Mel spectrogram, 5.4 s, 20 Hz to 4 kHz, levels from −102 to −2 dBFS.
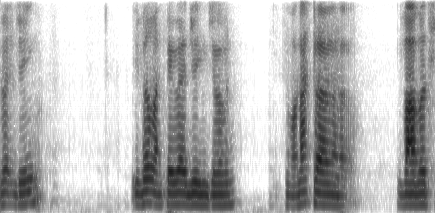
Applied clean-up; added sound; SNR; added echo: neural mask model DeepFilterNet 3.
